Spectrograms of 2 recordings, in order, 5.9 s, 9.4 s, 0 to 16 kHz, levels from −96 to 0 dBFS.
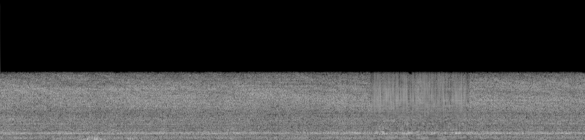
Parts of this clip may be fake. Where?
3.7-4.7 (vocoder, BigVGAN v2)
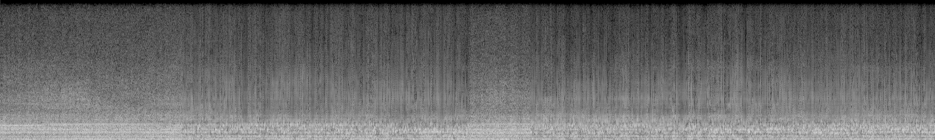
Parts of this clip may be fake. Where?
1.8-4.7 (vocoder, BigVGAN v2); 5.3-9.4

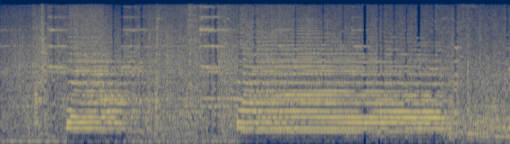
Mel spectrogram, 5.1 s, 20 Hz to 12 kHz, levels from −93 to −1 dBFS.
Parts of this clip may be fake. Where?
none

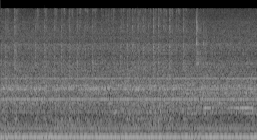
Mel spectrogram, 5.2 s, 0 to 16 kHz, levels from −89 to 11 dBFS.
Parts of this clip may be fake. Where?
0.0-1.0 (vocoder, BigVGAN v2); 3.8-5.2

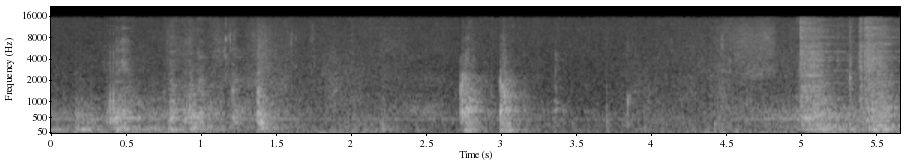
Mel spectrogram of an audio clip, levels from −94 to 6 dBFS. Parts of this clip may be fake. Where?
2.0-5.7 (vocoder, BigVGAN v2)

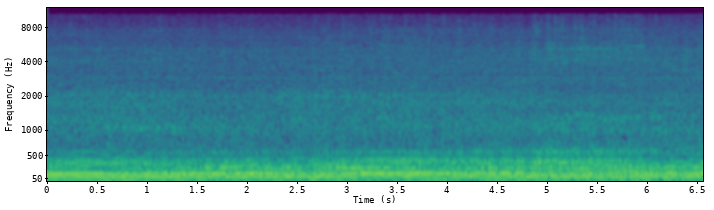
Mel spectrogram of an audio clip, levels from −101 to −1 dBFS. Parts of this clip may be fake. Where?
1.4-6.6 (vocoder, BigVGAN v2)

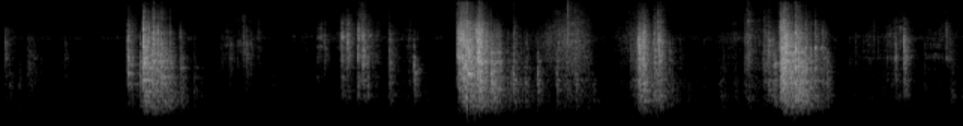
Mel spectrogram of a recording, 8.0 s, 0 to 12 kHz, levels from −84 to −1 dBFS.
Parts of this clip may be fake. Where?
none

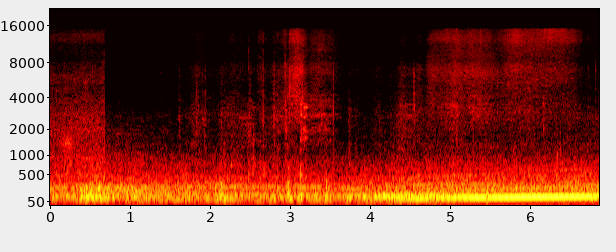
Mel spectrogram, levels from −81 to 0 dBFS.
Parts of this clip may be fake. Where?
0.0-6.9 (vocoder, BigVGAN v2)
